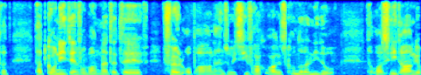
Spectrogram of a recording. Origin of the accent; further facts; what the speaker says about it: Hoensbroek, Limburg, Netherlands; born there; Ik ben geboren in Mariaraden. Dat is ook een vergelijkbare wijk als deze. Ook een mijnwerkerskolonie. En daar hebben we er hier in het Hoensbroekse hebben we er al drie van.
